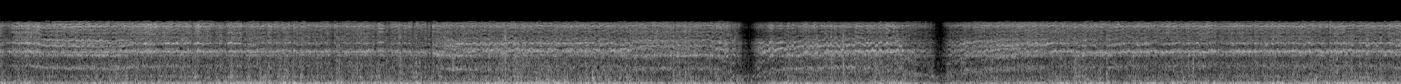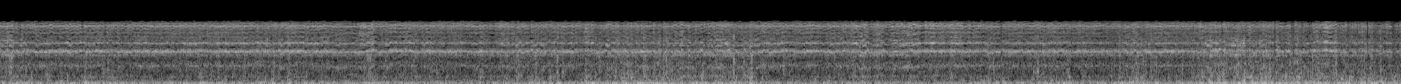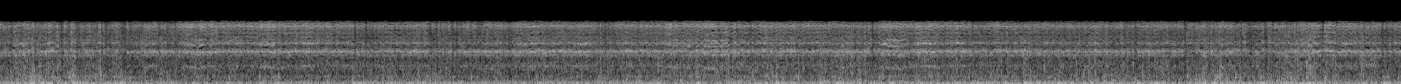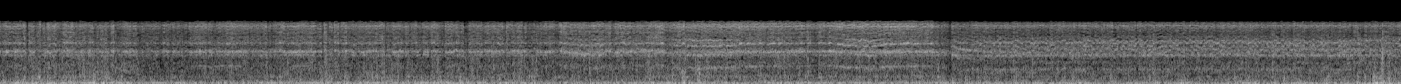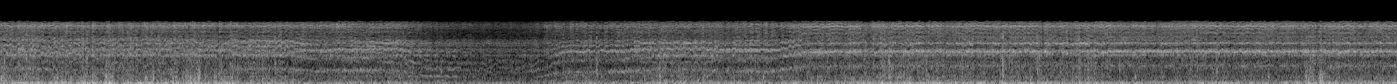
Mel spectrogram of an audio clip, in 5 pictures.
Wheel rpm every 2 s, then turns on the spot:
220, 230, 210, 150, 140, 220, 230, 230, 230, 230, 220, 230, 230, 230, 230, 230, 230, 230, 230, 230, 230, 230, 230, 230, 220, 210, 160, 160, 160, 150, 110, 170, 230, 230, 240.
none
